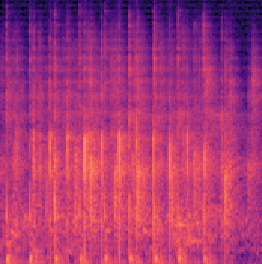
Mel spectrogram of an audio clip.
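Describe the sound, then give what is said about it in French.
A small group at a municipal council meeting claps for a few seconds, a steady patter of sharp hand claps at moderate loudness, with a faint murmur of voices underneath. “Voilà, donc je voulais vous applaudir pour ça.”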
